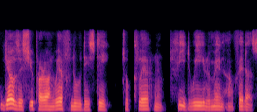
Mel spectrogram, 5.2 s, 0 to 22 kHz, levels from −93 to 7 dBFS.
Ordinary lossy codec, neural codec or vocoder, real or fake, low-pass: none; codec, 16 kHz, 1.1 kbps, Voila-Tokenizer; fake; 7.2 kHz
